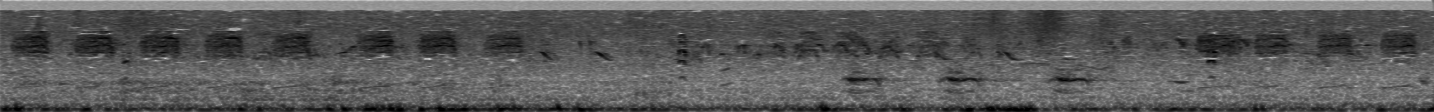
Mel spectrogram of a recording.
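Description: Birds chirping: a rapid run of high chirps, about three a second, at the start and again near the end, with quick falling tweets between them and three short lower calls about halfway through. Low wind rumble on the microphone runs underneath.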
